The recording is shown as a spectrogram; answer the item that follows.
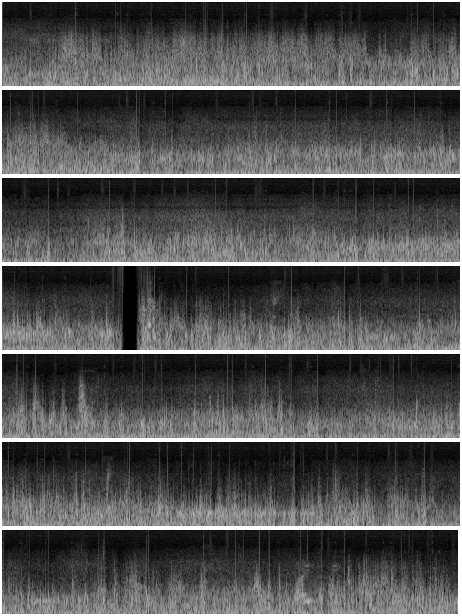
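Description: Strong storm wind buffeting the microphone over the rush of rough sea and waves breaking along an outrigger boat's hull, a loud steady roar of noise. It cuts out for an instant about halfway through.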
